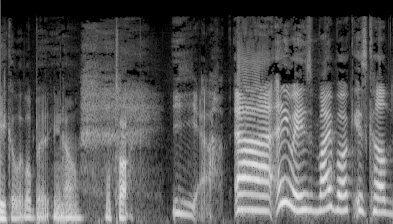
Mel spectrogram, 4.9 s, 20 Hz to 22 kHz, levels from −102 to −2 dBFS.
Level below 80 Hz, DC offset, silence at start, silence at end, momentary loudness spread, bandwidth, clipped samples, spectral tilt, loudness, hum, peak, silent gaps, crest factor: -48 dBFS; under 0.1%; 0 s; 0 s; 15 LU; 16.5 kHz; under 0.1%; -5.5 dB/octave; -18 LUFS; none; -4 dBFS; none; 16 dB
